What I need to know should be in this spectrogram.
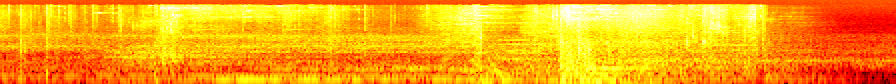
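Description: A chest opens with a magical shimmering chime.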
